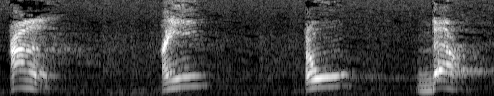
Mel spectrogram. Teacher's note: pengucapan huruf A dikeluarkan dari tengah-tengah tenggorokan seperti kita mengucapkan huruf H. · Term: huruf Ain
